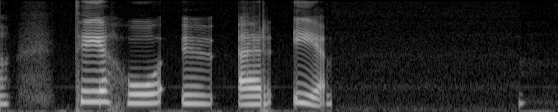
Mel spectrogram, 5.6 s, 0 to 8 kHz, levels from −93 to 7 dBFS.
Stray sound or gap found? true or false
false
